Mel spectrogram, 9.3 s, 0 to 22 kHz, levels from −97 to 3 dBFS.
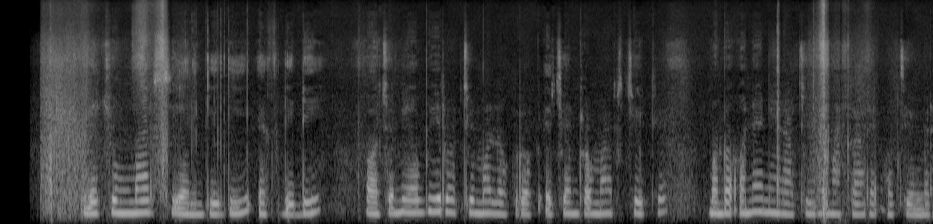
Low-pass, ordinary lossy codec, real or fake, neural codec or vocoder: none; none; fake; codec, 44.1 kHz, 7.8 kbps, Pupu-Codec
